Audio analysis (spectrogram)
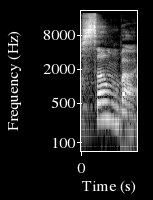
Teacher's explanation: quando eu falo samba esse Sam ele sai pelo nariz se você puser a mãozinha aqui ó você vai fazer Sam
